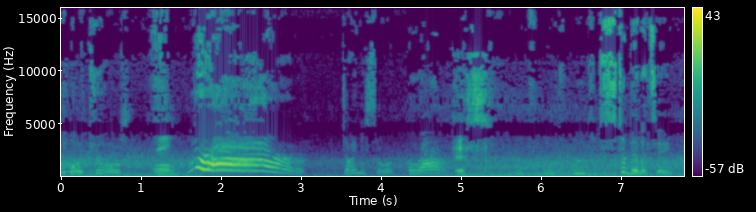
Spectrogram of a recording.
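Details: 22-year-old woman with Tourette's syndrome, recorded before formal diagnosis, producing uncontrollable vocal tics triggered by letters spoken by her partner during the alphabet challenge; Tourette's syndrome vocal tics.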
